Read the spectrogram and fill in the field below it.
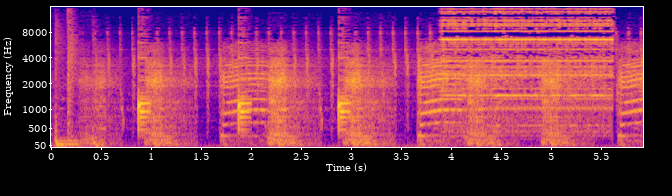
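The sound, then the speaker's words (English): A game-show countdown timer effect giving three seconds to answer a quiz question: rapid ticking in repeated short bursts, then a loud sustained buzzing tone that holds for about two seconds before cutting off. No one speaks. “Put another three seconds on the clock and go.”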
